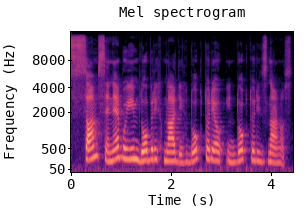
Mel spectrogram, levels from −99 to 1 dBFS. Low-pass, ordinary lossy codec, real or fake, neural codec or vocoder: 14.4 kHz; none; real; none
